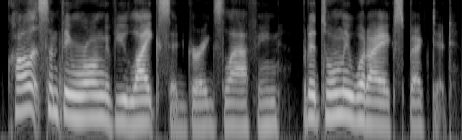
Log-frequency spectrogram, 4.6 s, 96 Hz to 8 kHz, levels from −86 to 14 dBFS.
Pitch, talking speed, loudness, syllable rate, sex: 180 Hz, 210 wpm, -17 LUFS, 5.2 syllables/s, female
